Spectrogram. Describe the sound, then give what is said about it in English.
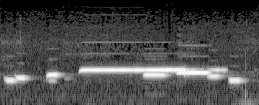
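Someone whistles a short tune: two quick chirpy notes, then a long, wavering sustained note sliding between pitches, ending with a brief drop. Clear, with no talking. “Who's whistling?”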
